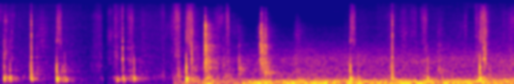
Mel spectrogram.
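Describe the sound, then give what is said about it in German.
Footsteps of someone setting off on foot after putting on shoes and a jacket: a series of distinct steps and knocks, some shuffling, spaced irregularly over about five seconds. “Da können wir doch zu Fuß hingehen, oder? Können wir. Ich zieh mir nur schnell Schuhe und Jacke an. So, und schon kann's losgehen.”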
